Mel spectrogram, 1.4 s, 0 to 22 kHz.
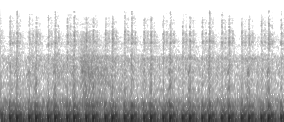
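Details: Polaris Sportsman Highlifter 850 twin with Big Gun Power Box and Evo U exhaust, running after tuning troubles, smoking a little, probably from excess fuel: even, steady thumping with no misses or knocks; normal running.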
